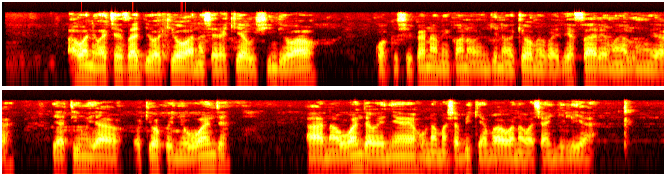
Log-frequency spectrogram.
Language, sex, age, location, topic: Swahili, male, 18-24, Kisii, government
